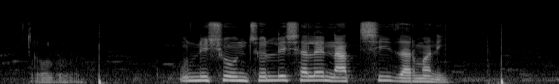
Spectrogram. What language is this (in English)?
Bangla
